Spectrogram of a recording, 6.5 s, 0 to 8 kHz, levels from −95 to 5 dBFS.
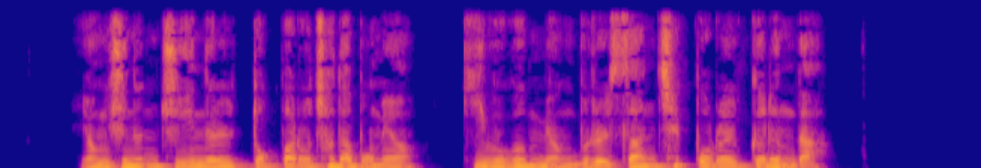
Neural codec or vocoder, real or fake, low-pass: none; real; 7.2 kHz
